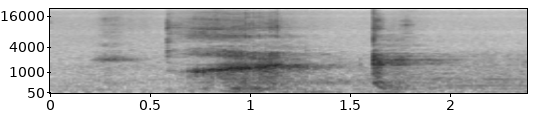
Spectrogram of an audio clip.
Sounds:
Throat clearing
